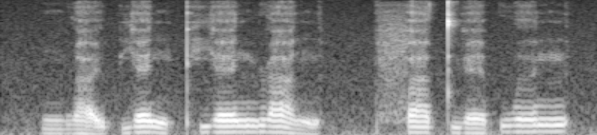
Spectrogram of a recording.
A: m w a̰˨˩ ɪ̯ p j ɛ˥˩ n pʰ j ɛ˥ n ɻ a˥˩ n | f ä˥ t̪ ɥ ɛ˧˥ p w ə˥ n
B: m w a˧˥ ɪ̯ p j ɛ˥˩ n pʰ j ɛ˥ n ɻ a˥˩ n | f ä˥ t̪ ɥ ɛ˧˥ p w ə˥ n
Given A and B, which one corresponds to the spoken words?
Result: A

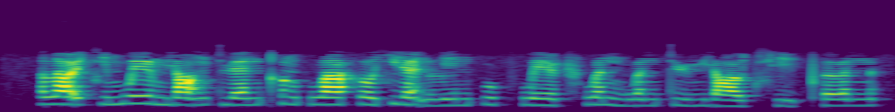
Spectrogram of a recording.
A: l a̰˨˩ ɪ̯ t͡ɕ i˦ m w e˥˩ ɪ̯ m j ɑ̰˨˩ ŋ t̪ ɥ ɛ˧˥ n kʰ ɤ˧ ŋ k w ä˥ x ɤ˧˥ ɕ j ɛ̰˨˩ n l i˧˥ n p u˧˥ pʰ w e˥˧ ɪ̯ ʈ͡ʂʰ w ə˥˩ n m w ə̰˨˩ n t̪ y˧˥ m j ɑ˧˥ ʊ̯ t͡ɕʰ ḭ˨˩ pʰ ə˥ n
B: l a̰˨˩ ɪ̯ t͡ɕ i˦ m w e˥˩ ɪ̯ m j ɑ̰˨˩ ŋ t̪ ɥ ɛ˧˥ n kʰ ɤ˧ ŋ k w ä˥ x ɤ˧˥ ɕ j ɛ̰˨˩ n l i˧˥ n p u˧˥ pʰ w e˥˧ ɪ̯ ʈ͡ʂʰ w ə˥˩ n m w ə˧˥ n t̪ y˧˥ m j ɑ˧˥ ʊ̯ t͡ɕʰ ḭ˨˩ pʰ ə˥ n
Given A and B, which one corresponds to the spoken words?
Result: B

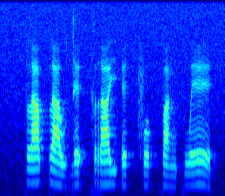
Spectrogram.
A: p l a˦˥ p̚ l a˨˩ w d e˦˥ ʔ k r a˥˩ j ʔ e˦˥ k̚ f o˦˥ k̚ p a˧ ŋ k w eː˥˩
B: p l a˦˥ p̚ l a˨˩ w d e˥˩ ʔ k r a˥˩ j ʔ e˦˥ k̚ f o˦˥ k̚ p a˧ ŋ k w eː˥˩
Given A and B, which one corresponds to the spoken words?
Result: A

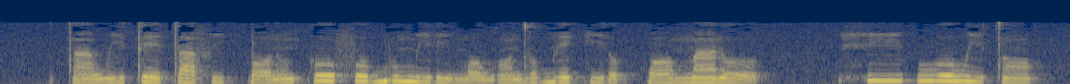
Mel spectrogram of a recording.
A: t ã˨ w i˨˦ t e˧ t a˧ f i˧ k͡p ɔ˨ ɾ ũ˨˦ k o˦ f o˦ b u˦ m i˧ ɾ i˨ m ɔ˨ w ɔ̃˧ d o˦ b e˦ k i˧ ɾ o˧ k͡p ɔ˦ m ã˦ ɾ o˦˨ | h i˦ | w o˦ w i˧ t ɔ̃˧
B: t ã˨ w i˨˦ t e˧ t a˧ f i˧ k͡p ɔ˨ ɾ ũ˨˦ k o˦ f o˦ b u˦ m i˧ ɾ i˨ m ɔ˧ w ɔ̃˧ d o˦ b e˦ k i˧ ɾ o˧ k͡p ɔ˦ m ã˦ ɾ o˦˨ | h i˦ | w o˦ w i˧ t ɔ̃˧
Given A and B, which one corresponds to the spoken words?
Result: A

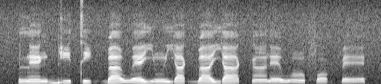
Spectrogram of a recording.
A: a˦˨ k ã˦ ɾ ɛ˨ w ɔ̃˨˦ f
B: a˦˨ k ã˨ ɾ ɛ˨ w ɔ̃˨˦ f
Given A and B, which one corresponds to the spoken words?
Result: B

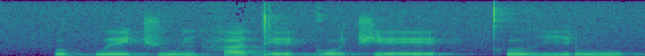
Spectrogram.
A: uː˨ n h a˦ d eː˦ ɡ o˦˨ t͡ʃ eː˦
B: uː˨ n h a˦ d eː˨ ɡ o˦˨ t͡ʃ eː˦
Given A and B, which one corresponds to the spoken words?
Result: B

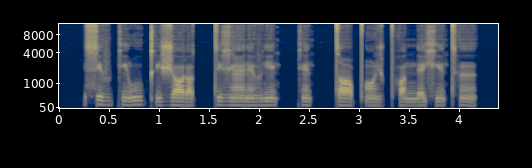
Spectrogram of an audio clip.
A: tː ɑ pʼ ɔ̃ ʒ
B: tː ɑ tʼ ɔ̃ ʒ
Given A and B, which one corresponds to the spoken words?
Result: A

